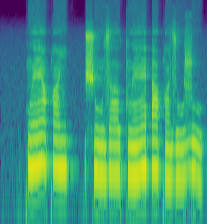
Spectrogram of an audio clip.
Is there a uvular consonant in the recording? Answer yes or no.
yes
